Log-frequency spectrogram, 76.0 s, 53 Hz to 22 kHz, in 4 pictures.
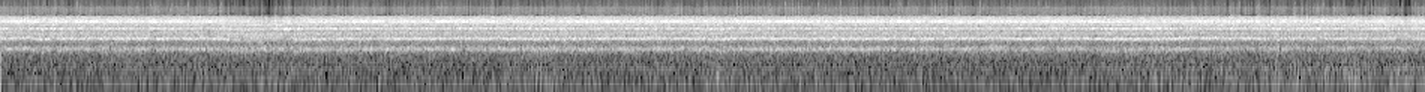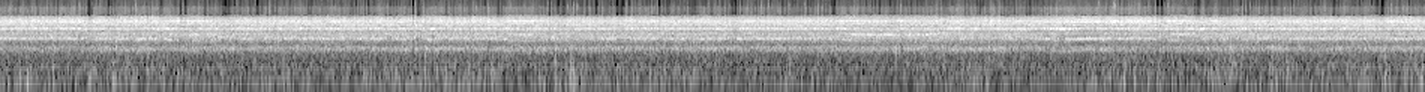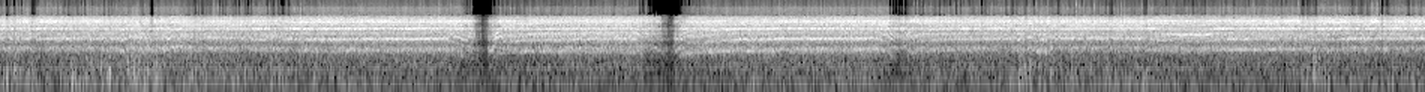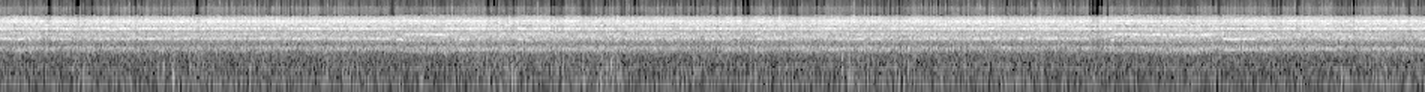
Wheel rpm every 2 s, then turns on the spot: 230, 230, 230, 230, 230, 230, 230, 220, 230, 230, 230, 230, 230, 230, 230, 220, 230, 230, 230, 230, 240, 210, 140, 160, 200, 200, 230, 220, 230, 230, 230, 230, 230, 230, 230, 230, 220, 230.
none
